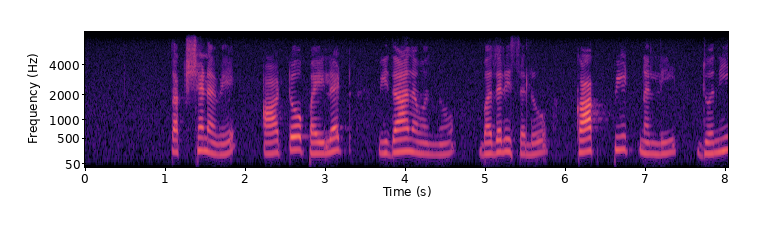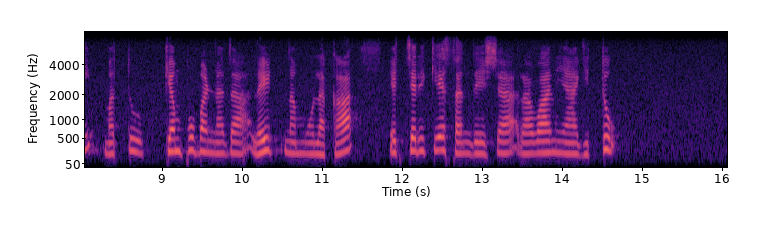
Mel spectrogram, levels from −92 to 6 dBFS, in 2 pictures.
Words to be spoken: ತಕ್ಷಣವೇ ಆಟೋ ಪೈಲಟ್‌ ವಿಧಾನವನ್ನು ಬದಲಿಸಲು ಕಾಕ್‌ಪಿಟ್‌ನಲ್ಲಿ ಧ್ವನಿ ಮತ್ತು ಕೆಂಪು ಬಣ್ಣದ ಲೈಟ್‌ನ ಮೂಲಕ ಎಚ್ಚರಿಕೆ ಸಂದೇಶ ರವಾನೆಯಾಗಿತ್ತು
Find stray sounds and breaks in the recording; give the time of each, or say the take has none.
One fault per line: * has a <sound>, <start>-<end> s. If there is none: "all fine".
all fine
